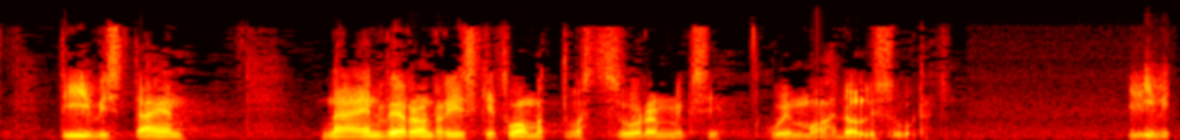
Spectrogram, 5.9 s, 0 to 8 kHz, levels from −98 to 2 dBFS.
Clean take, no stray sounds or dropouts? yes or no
no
